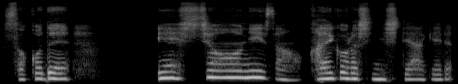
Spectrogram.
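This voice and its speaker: A woman's voice: sits high, a little slow, dark tone, breathy edge. A woman playing a possessive, sweetly menacing young rich girl in a Japanese ASMR voice drama, with cutesy, coaxing phrasing and whispers. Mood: possessive, coolly threatening.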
